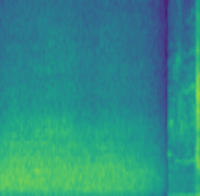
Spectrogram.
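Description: A steady rushing noise that fades away about a second and a half in.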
